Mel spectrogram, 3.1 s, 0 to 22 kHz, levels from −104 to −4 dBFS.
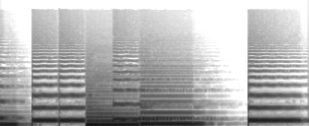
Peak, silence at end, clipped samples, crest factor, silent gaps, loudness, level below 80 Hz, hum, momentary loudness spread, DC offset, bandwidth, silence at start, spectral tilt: -8 dBFS; 0 s; under 0.1%; 10 dB; none; -20 LUFS; -22 dBFS; none; 8 LU; under 0.1%; 6.4 kHz; 0 s; -9.5 dB/octave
